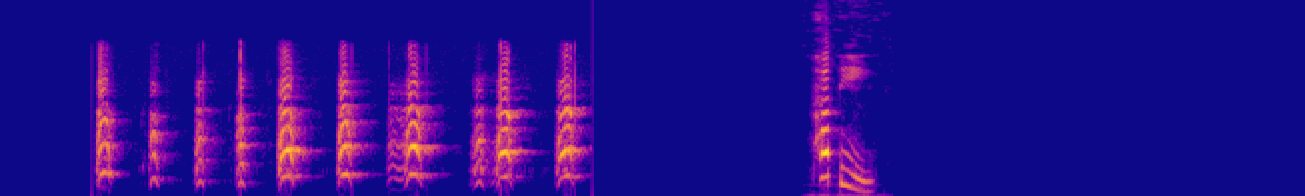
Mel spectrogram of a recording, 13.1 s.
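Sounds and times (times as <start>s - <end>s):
dog barking: 1.0s - 6.0s.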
